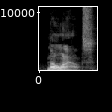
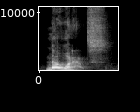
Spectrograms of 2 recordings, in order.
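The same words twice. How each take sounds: First: Said in the usual way. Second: Emphatic. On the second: Real, not acted. Emphatic repeat.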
